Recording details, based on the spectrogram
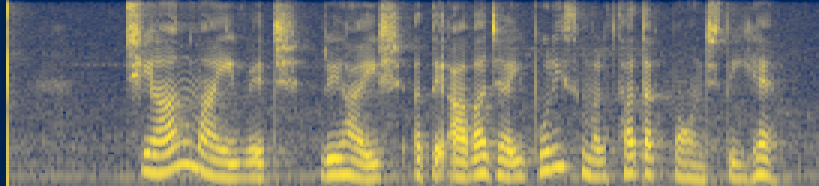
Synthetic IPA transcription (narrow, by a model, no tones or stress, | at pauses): t͡ʃɪjaːŋɡmaːiːʋɪt͡ʃɾɪɦaːɪʃət̪ḛːʔaːʋaːd͡ʒaːiːpuːɾiːsəməɾt̪ʰaːt̪ək̚pɔɦʊnt͡ʃd̪iːɦɛː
